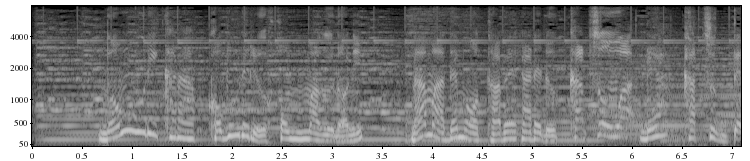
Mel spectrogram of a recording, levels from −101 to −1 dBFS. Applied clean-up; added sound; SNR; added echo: none; Bicycle bell; 20 dB; none.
